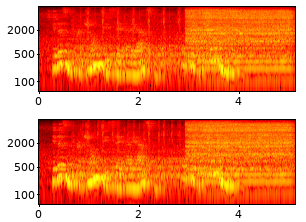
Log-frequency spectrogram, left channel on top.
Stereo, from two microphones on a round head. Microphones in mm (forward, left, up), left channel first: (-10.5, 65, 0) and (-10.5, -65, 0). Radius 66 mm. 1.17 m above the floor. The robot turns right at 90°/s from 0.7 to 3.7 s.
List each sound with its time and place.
0.3 s a woman speaking: 155° right, 0.8 m; by 3.9 s 115° left, 0.8 m
2.9 s a buzzer: 155° left, 1.7 m; by 5.0 s 135° right, 1.7 m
